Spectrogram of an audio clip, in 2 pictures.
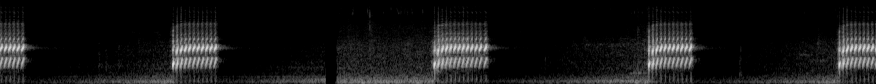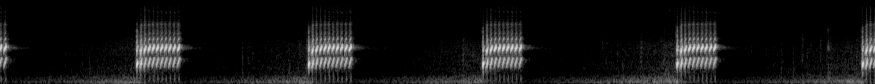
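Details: A gray treefrog (Hyla versicolor) calling after dark from rocks on a back porch gives short, musical, trilled advertisement calls about every two seconds.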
